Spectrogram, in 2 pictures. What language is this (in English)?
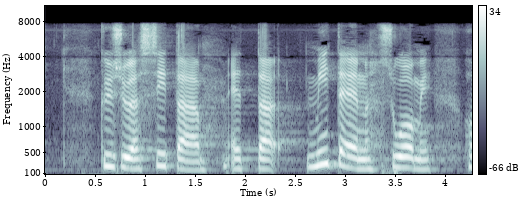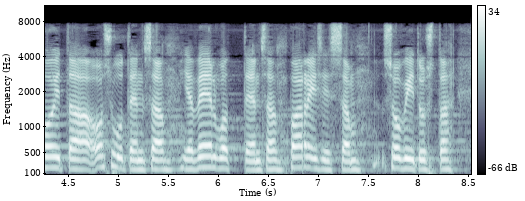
Finnish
